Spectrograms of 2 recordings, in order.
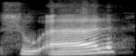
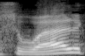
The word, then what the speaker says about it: سؤال: Soual on doit donc bien séparer les voyelles et ne pas faire la liaison comme si on prononçait la lettre waou la lettre wou n'est qu'un support à l'écrit et ne doit pas être prononcé on prononce donc bien ce mot Soual et non pas Soual qui ne veut rien du tout la lettre Hamza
